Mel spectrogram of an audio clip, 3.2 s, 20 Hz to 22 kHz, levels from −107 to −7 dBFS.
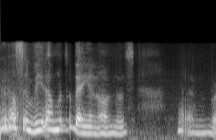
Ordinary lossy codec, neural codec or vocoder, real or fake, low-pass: none; codec, 16 kHz, 1 kbps, X-Codec, HuBERT features, trained on balanced general audio; fake; 7.2 kHz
